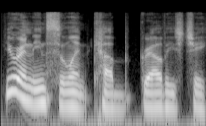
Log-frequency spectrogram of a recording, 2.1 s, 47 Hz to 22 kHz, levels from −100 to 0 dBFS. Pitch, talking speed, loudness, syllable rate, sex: 140 Hz, 235 wpm, -19 LUFS, 6.1 syllables/s, male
